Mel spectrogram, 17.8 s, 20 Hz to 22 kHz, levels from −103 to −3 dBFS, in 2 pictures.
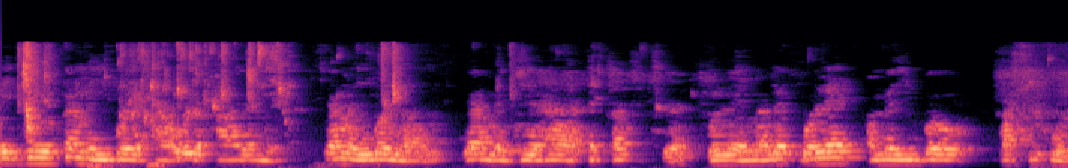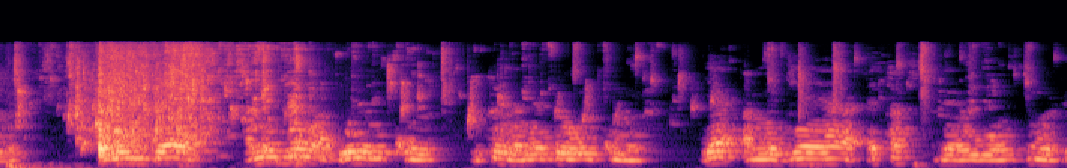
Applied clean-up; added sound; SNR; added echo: classical method WPE with log-MMSE.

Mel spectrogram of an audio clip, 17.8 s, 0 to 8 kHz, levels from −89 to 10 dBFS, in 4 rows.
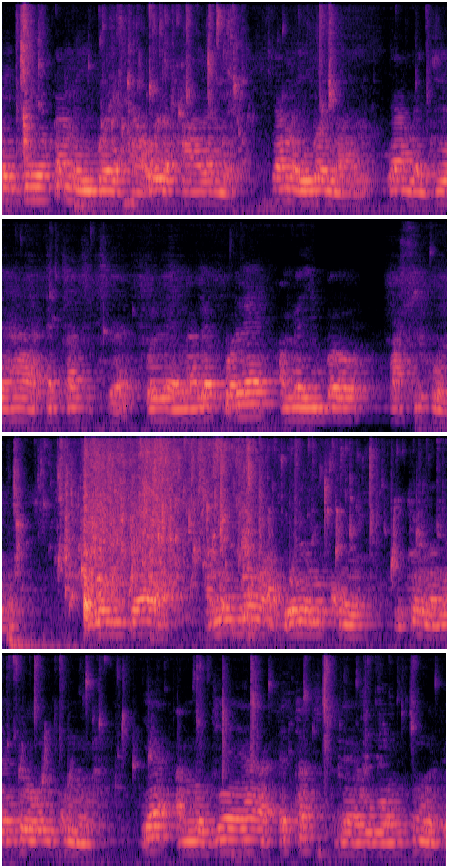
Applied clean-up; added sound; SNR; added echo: none; Bathtub (filling or washing); 8 dB; reverberation time 0.6 s.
